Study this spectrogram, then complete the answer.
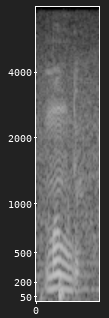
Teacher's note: é um som de um U meio nasalizado. Por isso que é como se fosse um U com tio.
